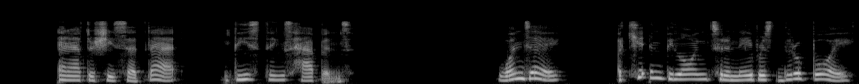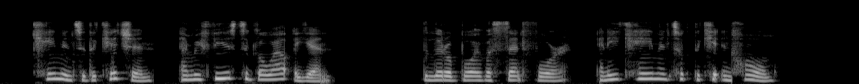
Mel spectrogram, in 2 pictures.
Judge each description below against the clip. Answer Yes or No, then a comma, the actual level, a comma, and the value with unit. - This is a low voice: No, high, 210 Hz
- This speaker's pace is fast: No, average, 150 wpm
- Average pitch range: Yes, average, 3.9 semitones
